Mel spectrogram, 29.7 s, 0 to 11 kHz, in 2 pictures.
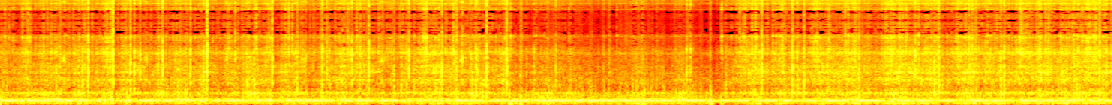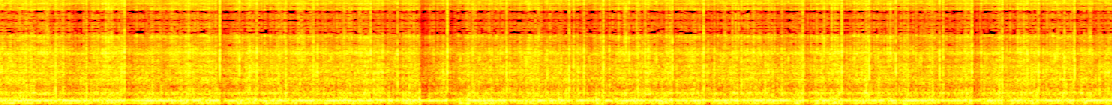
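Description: Steady low rumble of wind buffeting and road vibration picked up by a seat-post-mounted GoPro Hero 2 on a moving bicycle. The upper range drops away briefly about eight seconds in.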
